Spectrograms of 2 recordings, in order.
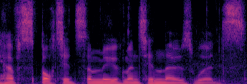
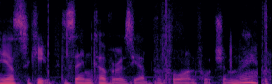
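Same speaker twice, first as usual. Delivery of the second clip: soft, hushed half-whisper; 3 semitones lower, 8 dB quieter than usual. A game master voices a character half-whispering to a player: half-whispering. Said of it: "sort of whispers to you and says".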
